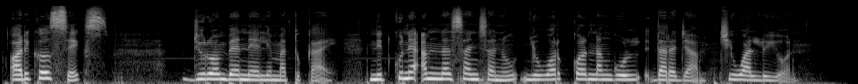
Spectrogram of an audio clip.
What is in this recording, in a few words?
Wolof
